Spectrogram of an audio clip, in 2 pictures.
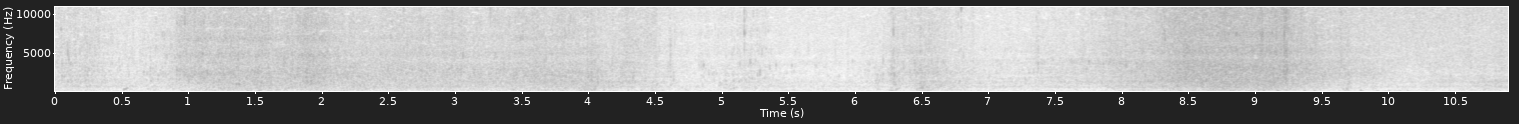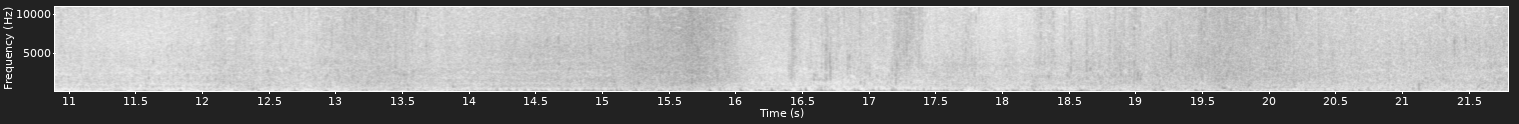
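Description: Surf rolling onto a wide stretch of beach at Area 4 in North Naples, Florida, a steady broad wash of breaking waves that swells and recedes, with wind rushing across the microphone throughout.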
